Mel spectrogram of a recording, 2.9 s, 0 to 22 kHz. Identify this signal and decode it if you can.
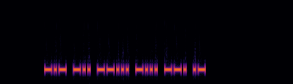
Morse code, heard as a keyed tone, about 52 wpm, 690 Hz. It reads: KD7BGA
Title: USA Call Signs - 2x Character Spacing - 50wpm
